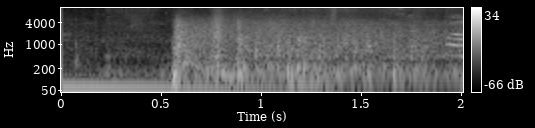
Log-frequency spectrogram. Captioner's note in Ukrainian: віддалений звук вибуху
